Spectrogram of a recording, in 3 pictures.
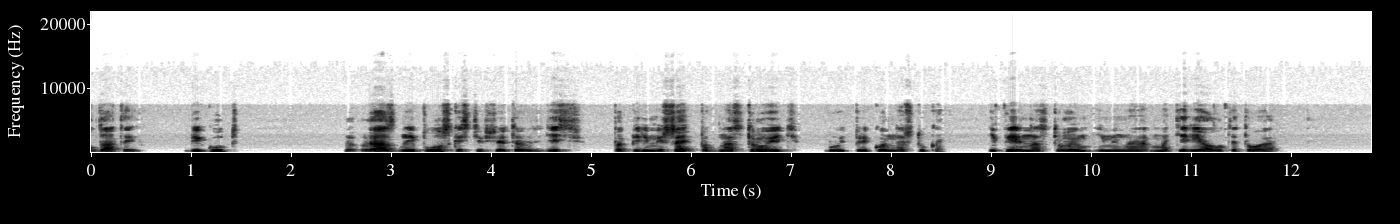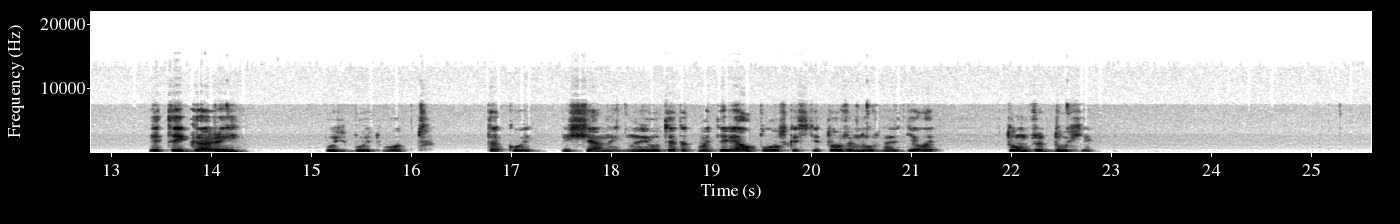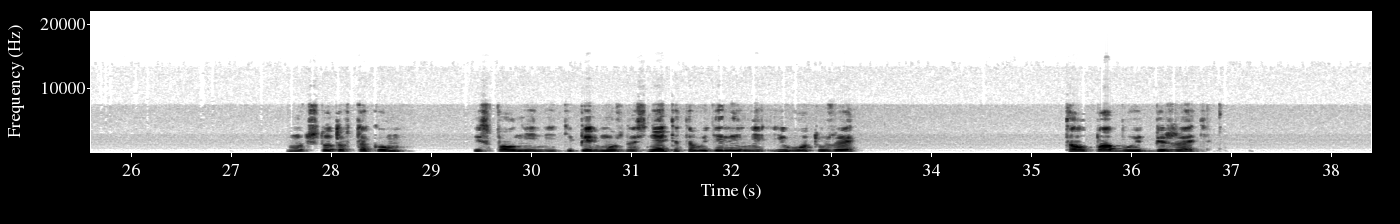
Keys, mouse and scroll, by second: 10.1 click, 11.6 click, 18.6 click, 21.0 click, 23.0 click, 27.8-29.4 scroll up 1, 29.5 scroll down 1, 30.1 click, 31.3-31.8 scroll up 1, 32.2 middle click, 34.2 scroll down 1, 34.9 scroll down 1, 37.2 click.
